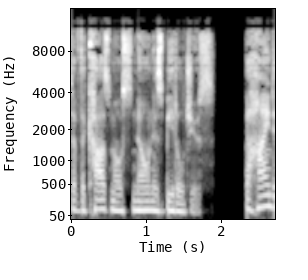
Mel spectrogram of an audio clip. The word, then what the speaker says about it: Betelgeuse: other a giant of the cosmos known as Beetlejuice behind its Majestic appearance lies a ticking Time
